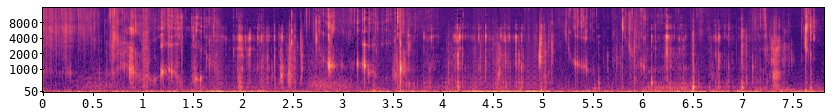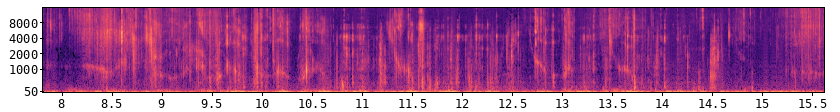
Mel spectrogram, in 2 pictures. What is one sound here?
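A woman bites into soft layered cake close to a microphone.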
